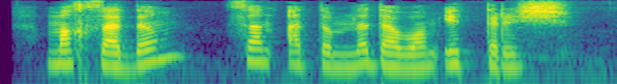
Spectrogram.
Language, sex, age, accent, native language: Uzbek, female, 19-29, Farg'ona, Uzbek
